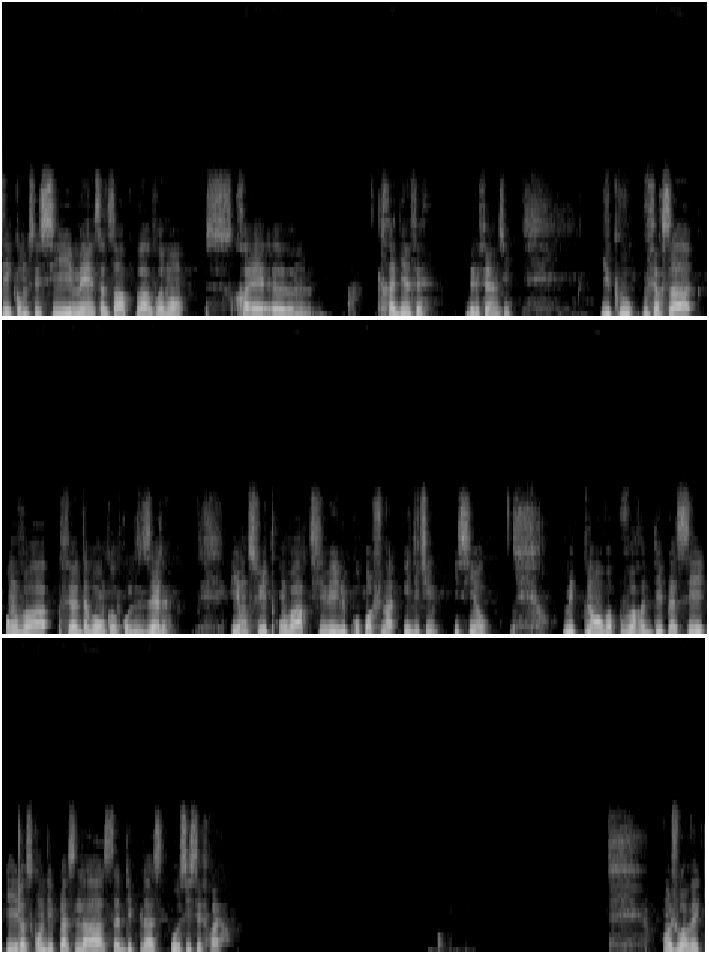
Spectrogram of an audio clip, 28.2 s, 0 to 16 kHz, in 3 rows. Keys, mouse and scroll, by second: 7.6 shift+scroll up 1, 9.2 ctrl+z, 14.1 click, 16.3-16.9 scroll up 1, 16.9 click, 28.0 Tab.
